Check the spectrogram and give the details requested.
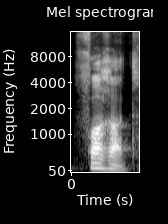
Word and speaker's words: Fahrrad: I think it's Fahrrad. Fahrrad, yes. Am I pronouncing it right? Yes, very good. Yes. Fahrrad.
